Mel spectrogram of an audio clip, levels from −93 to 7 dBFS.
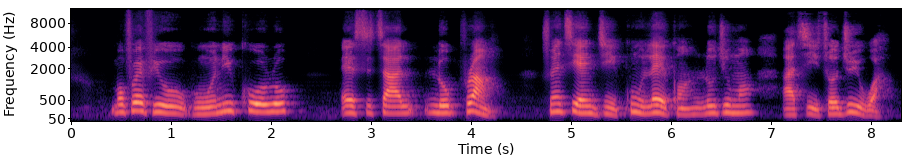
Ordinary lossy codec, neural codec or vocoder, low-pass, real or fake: none; codec, 24 kHz, 0.5 kbps, DualCodec; none; fake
